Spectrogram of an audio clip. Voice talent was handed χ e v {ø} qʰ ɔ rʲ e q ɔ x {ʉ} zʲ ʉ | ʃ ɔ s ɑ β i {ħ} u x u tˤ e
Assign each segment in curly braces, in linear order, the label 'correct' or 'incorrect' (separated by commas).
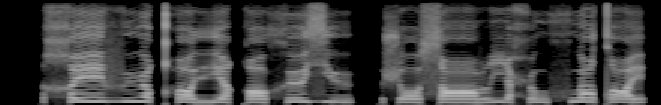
incorrect, incorrect, correct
